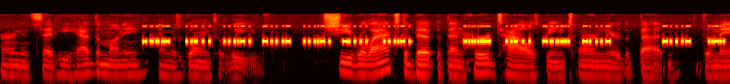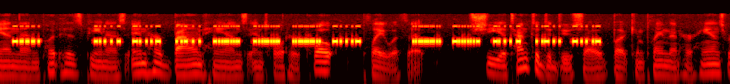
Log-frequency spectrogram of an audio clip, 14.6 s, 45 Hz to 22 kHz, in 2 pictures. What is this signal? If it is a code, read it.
Hellschreiber (Feld-Hell, 122.5 baud), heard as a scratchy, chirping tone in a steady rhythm, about 1040 Hz, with speech in English. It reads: AYJMJLJ GYRW HIP VWYQQSH SDUTM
